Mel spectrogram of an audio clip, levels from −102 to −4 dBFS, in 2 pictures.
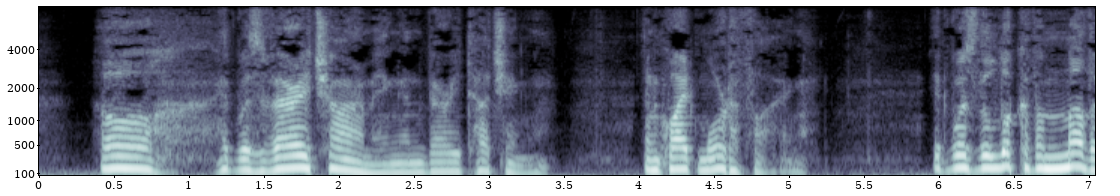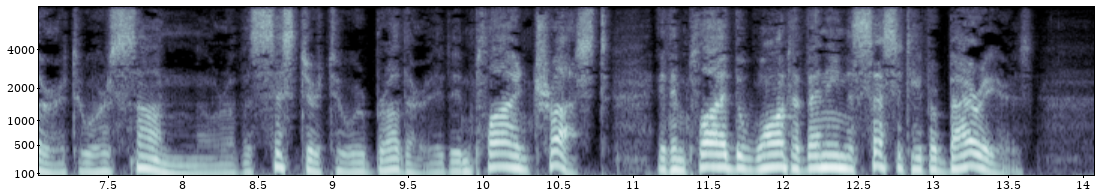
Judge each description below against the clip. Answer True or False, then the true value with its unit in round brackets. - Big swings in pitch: True (6.0 semitones)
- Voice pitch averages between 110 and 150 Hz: True (140 Hz)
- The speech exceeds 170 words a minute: False (160 wpm)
